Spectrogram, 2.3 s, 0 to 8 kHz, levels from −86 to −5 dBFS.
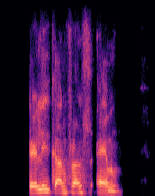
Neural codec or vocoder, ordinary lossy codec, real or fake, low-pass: codec, 16 kHz, 16 kbps, FunCodec, trained on LibriTTS, 50 frames a second; Opus, 16 kbps; fake; 7.2 kHz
